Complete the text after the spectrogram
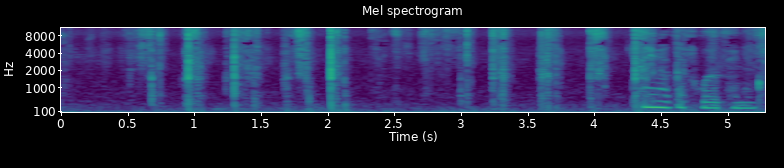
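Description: Playing cards shuffle and riffle with soft repeated flicks.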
